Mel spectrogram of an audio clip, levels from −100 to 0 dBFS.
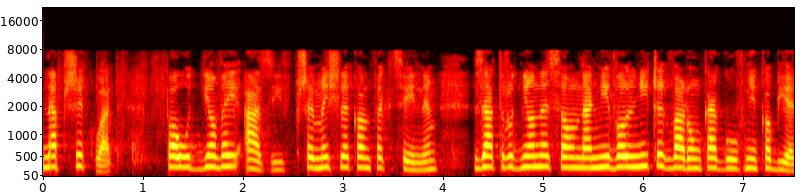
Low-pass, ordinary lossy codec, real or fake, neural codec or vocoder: none; none; fake; codec, 16 kHz, 8 kbps, FunCodec, trained on Chinese and English, 25 frames a second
